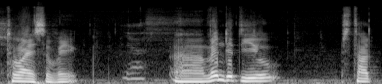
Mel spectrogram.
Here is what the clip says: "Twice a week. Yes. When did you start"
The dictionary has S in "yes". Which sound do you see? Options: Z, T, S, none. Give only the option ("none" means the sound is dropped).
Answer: none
